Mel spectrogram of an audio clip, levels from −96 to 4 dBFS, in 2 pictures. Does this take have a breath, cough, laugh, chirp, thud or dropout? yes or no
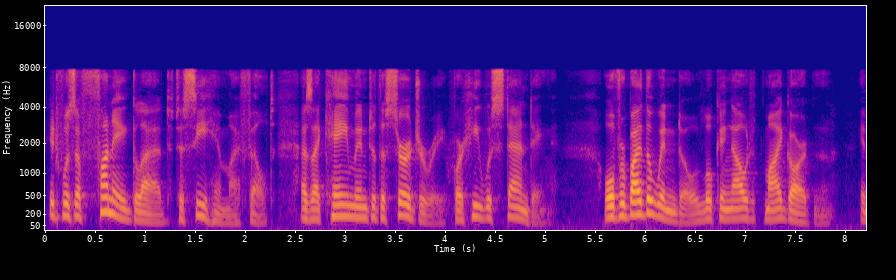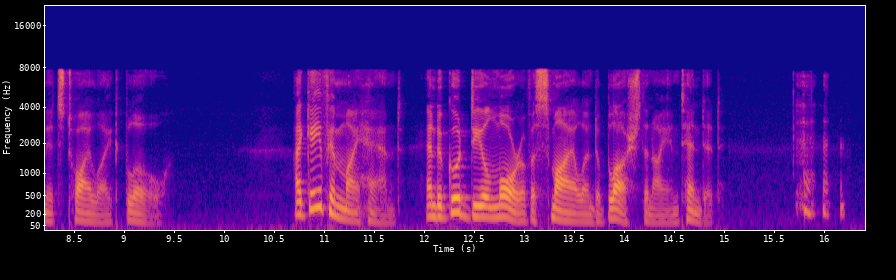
yes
